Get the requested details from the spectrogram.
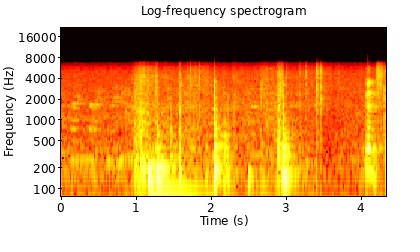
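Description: A snake strikes suddenly and thrashes about, thumping and rustling on loose wood chips.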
